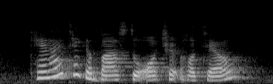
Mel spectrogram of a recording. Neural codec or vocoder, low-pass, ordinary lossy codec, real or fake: none; none; none; real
